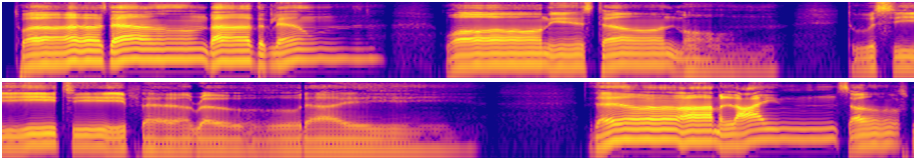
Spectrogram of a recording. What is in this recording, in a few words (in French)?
voix sm58 dry; lexicon; ionix fw810; lexicon fw810s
